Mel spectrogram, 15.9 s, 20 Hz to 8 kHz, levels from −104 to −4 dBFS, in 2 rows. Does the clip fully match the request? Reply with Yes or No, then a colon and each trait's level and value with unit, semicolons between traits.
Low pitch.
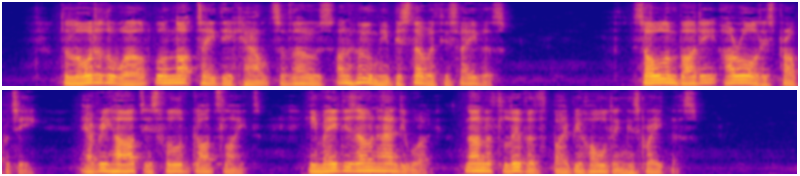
Yes: low, 115 Hz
